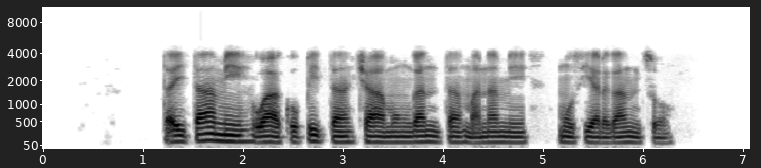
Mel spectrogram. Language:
Sihuas Ancash Quechua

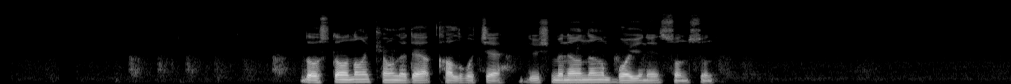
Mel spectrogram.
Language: Uyghur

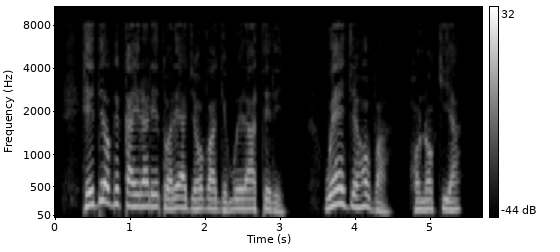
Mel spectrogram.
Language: Kikuyu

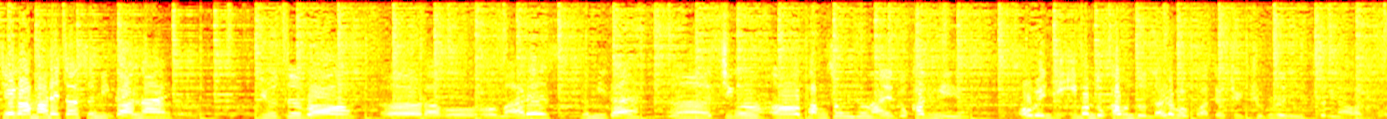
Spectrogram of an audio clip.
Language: Korean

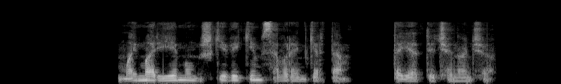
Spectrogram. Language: Mari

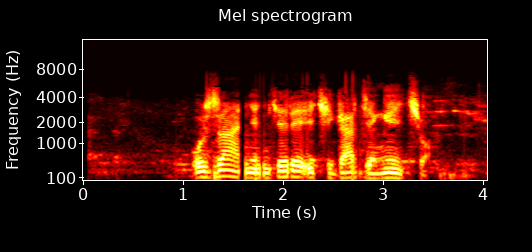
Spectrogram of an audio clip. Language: Kinyarwanda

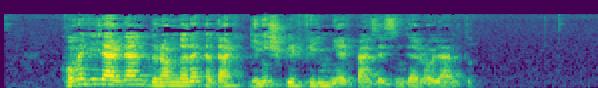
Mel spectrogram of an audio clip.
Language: Turkish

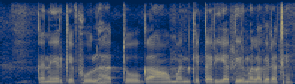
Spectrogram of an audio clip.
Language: Chhattisgarhi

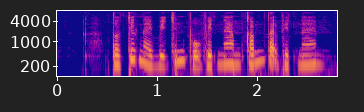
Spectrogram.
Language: Vietnamese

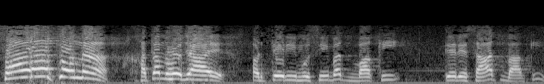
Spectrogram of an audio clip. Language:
Urdu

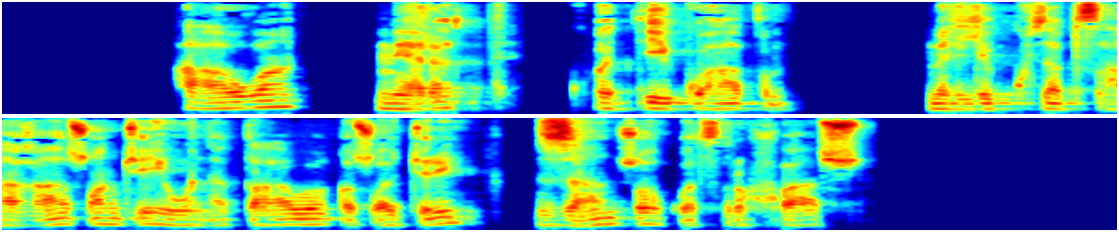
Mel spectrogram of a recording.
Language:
Kabardian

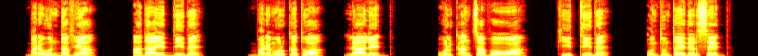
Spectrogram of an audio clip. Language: Dawro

